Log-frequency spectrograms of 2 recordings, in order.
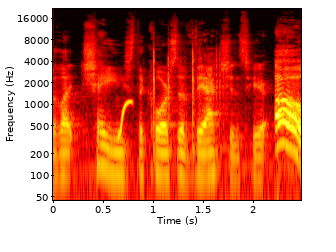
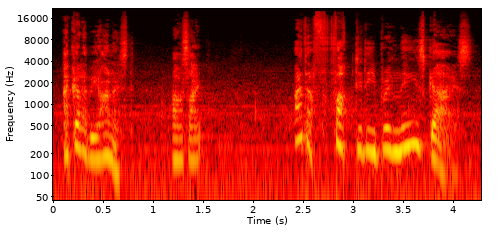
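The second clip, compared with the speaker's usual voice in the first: soft, slightly higher character aside; quiet confiding; 8 semitones higher, 10 dB quieter, faster than usual. Acted. Callie speaking privately to Crow about the guests, quietly. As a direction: keep it hushed and private.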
